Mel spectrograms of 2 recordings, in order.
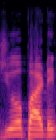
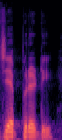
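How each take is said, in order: First: It starts with 'jee-oh' like the spelling. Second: It starts with a short 'jep' sound. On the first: The speaker calls it wrong. "जियो पार्टी नहीं बोलते इसको" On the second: The speaker calls it right. "इसको देखो जेप्रेडी बोलते हैं"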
